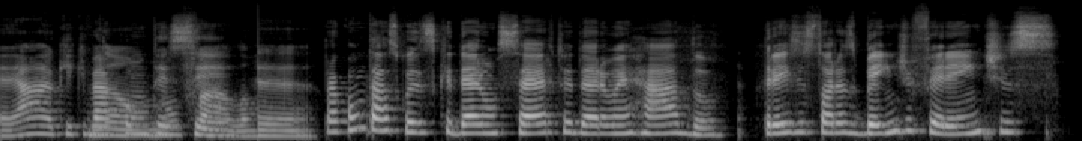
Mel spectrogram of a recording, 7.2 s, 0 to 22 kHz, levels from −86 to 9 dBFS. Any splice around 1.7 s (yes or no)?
yes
